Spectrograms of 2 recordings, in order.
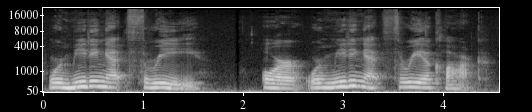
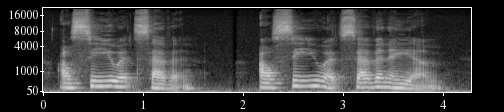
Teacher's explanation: So 8:15, 9:45, 2:30. If you're talking about on the hour, your emphasis is going to be on that number.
